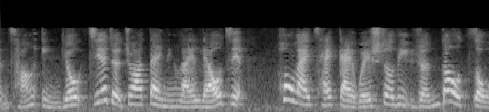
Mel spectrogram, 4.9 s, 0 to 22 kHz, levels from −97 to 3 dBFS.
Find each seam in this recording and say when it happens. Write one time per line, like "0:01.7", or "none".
0:02.7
